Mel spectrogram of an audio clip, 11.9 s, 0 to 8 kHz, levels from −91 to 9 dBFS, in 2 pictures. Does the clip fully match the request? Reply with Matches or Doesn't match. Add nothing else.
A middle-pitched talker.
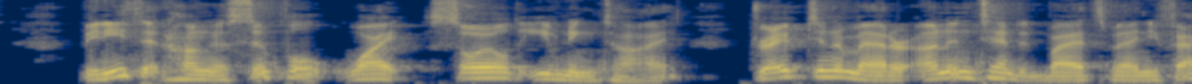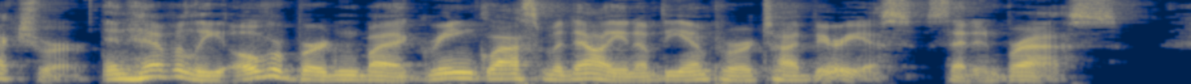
Doesn't match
